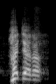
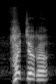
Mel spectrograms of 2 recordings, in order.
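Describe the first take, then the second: First: The first vowel is short and quick. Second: The first vowel is short and quick.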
